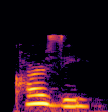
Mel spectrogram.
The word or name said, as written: kazi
